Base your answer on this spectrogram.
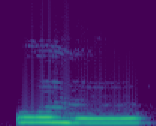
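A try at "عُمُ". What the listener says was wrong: Your sounds are correct, but you just stretch the mu out for too long, okay? This meme has a simple dhamma on it. So does the ayn, okay?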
